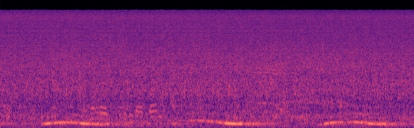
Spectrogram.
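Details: A Japanese macaque at a zoo park in Fukuoka, Japan, in April, gives low, smooth coo calls that rise and fall, repeated about every two seconds.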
